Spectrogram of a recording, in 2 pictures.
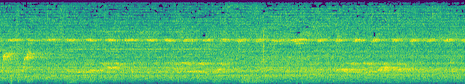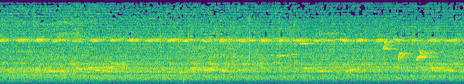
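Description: Music plays through a small portable loudspeaker nearby.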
